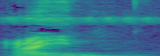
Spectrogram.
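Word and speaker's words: ع: Bagi yang belum mengerti dengan ee makhraj huruf ya ain. Nah, bar di atas nanti berbunyi aa bukan a. Nah, ya ainnya jangan ditinggal tapi tinggal menambah ee suara ain tambah a aa itu ya.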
